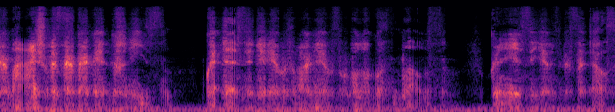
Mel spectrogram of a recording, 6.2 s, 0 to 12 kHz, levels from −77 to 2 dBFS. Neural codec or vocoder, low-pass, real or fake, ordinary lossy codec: autoencoder, 22.05 kHz, a latent of 192 numbers a frame, VITS, trained on many speakers; 9.9 kHz; fake; AAC, 32 kbps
